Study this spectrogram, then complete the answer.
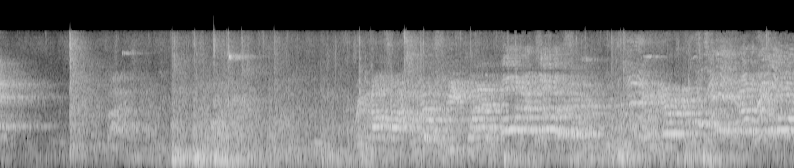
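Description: Children shout and cheer in a large echoing gym.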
